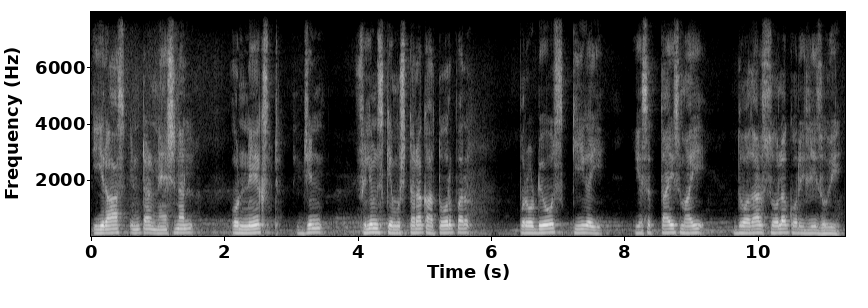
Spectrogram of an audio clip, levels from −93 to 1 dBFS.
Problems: none marked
